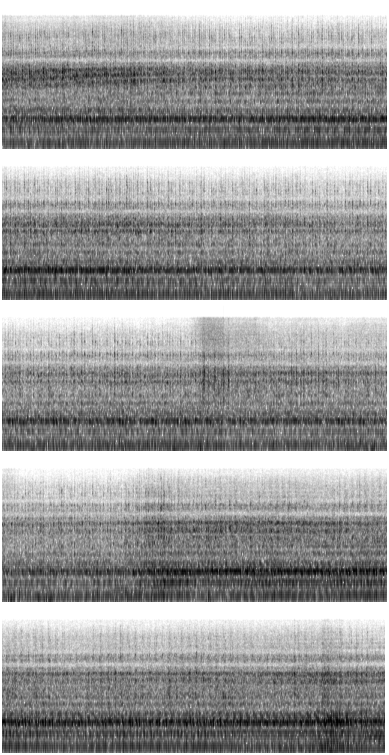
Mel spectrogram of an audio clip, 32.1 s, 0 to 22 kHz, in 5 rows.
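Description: Supercharged 6.2-litre LSA V8 of a Chevy SS idling steadily, growing a little louder about two-thirds of the way through.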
